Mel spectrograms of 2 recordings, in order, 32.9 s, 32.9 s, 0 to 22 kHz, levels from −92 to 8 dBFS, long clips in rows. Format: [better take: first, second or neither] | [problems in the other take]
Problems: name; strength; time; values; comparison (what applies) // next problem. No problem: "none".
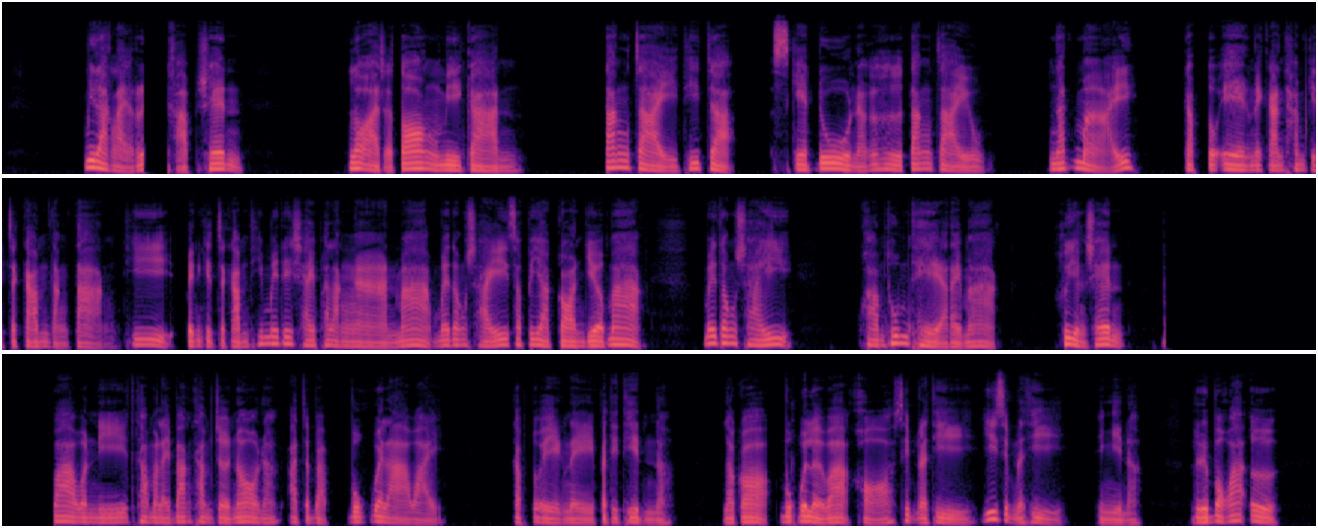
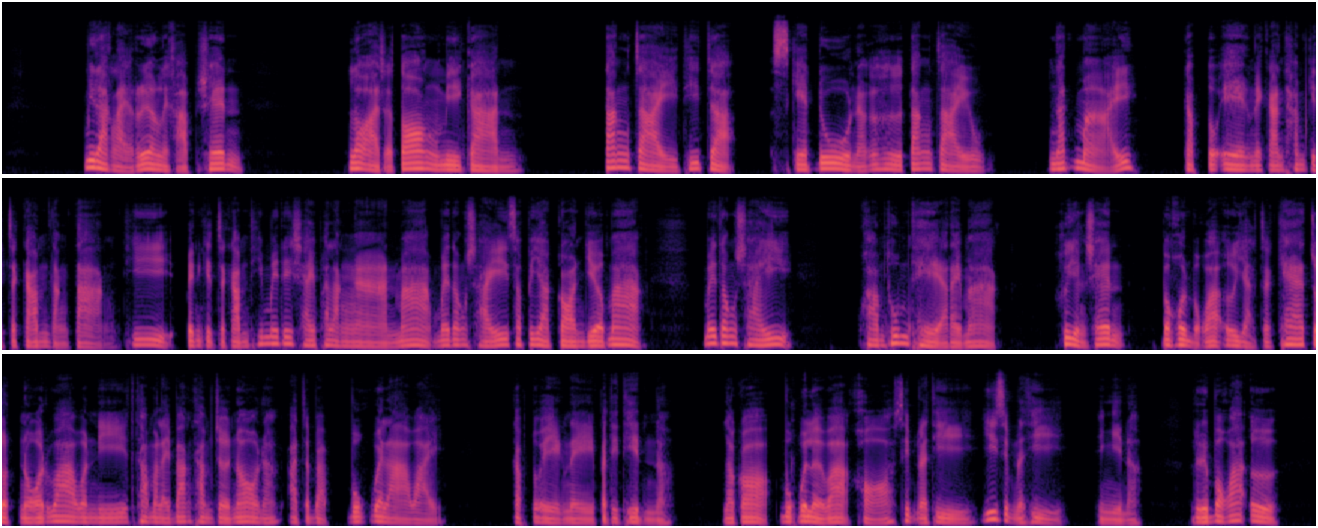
second | audio cutting out; at 1 s and at 21 s for 1.5 s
